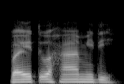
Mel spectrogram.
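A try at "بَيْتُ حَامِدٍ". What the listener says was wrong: Baitu Hami. Tanwin ya. Baitu Hamidin.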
